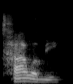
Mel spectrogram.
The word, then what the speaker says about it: Ptolemy: by the name of ptolemy even though it's spelt with a p p p-t-o-l-e-m-y becomes he gets egypt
